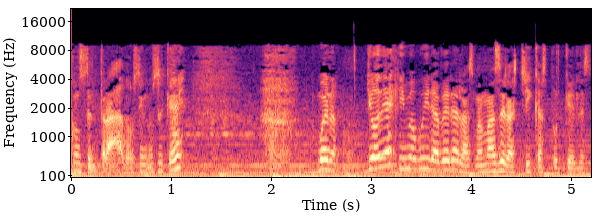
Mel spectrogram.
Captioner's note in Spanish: Exhalación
